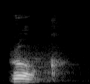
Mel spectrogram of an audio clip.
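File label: "broke", Nigerian Pidgin, male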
